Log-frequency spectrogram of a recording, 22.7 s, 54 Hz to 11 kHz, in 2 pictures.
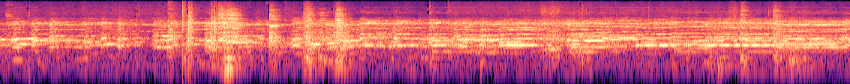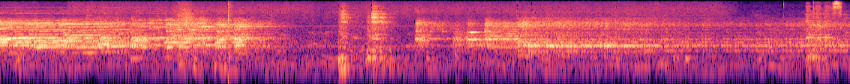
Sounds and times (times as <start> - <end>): Music: 0.0 - 15.3, 16.8 - 22.6.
